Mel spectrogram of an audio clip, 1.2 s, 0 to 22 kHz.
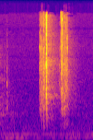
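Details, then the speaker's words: Nikon D750 DSLR: two crisp mechanical clacks about a quarter second apart as the mirror goes up then down, audible because of the mechanical mirror release inside the body; normal shutter and mirror operation. "That's the shutter on the D750, and that is just the mechanical release of the mirror. It's going to make a noise because there is a mechanical component operating inside of this camera."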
